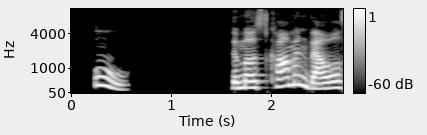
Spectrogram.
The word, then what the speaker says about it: ου: This double vowel is pronounced like the double O sound in the word pool. Listen to how Stefania pronounces this vowel sound. U, U, U, U.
